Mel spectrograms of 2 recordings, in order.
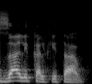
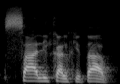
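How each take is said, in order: First: The first word begins with a buzzing z sound. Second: The first word begins with a hissing s sound. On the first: "It's not Zalikal kitab" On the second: "you hear people recite Salikal kitab. That is wrong"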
